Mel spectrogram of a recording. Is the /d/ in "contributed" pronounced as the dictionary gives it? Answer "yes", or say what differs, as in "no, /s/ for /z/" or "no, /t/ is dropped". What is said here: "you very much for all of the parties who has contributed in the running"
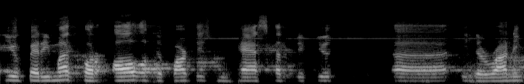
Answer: no, /d/ is dropped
